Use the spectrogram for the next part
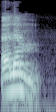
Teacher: آپ نے یہاں پہ علم اخفا نہیں کرنا، میم کو جلدی پڑھیں گے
